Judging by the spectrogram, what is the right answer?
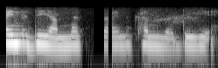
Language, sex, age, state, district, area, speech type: Manipuri, female, 18-30, Manipur, Kangpokpi, urban, conversation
